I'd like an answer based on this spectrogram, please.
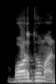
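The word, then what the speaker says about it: Bardhaman: know the non-bengali people bird one is the British pronunciation the name is actually the place of the name of the place is actually Bordan okay so named after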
